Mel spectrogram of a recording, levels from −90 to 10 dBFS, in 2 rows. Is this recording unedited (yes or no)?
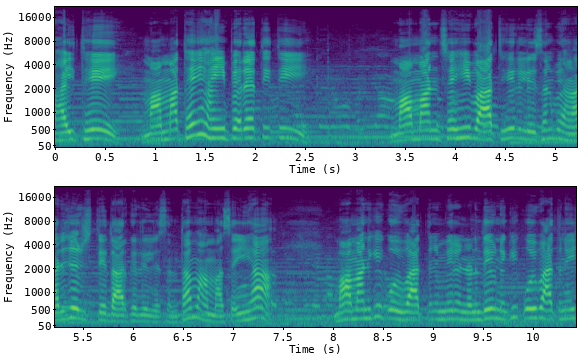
yes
